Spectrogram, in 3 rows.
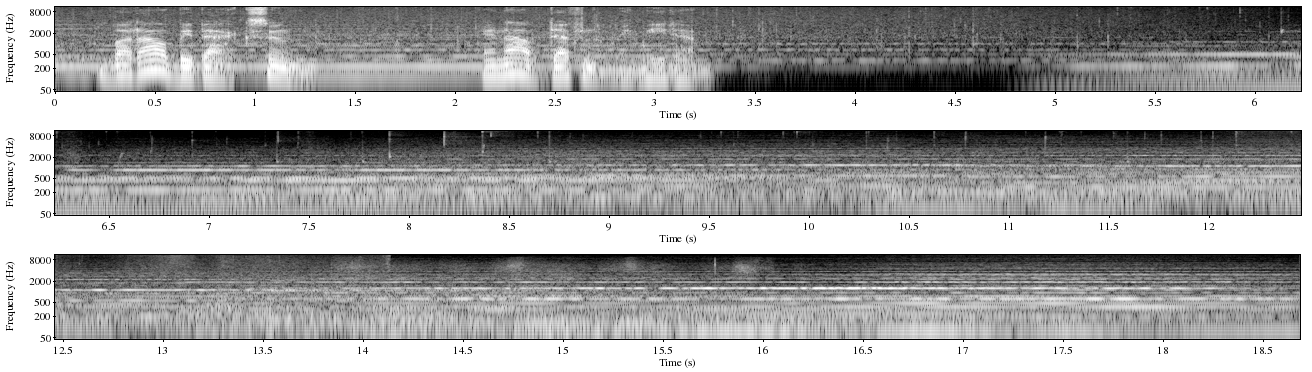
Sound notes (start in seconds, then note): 5.4 dark orchestral music; 5.4 water drips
